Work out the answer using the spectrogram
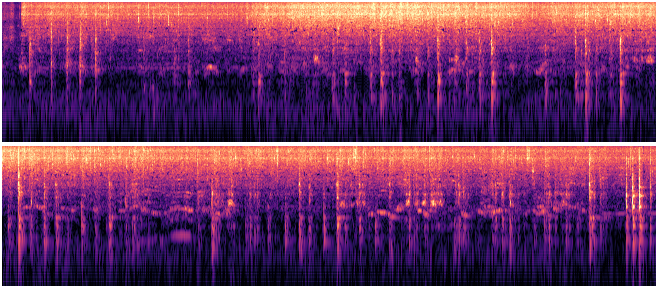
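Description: Minced garlic sizzling in hot oil in a nonstick wok, stirred with a wooden spatula that scrapes and taps against the pan. The sizzle starts as the garlic goes into the oil and grows louder about five seconds in.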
